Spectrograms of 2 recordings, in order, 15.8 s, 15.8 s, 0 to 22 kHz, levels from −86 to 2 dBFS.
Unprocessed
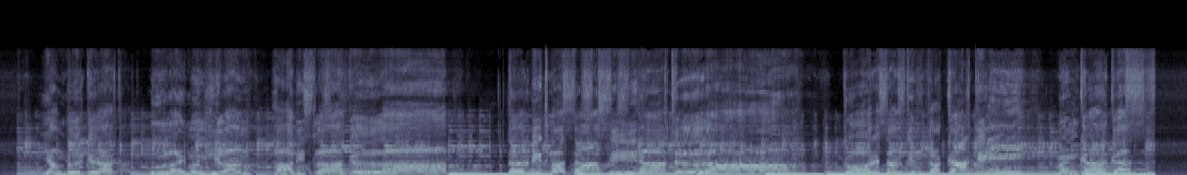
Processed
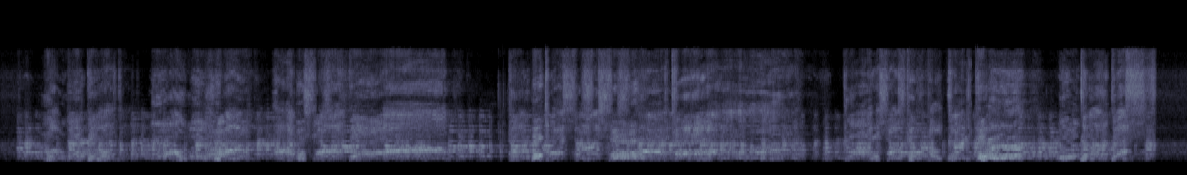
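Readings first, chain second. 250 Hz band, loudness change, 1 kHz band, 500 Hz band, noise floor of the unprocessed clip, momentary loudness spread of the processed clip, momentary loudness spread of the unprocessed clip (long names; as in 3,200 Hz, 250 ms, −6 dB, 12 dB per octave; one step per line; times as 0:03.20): below −40 dB, −9.5 dB, below −40 dB, below −40 dB, −43 dBFS, 7 LU, 6 LU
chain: linear-phase brick-wall high-pass 2,000 Hz
chorus effect 0.51 Hz, delay 18.5 ms, depth 5.6 ms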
